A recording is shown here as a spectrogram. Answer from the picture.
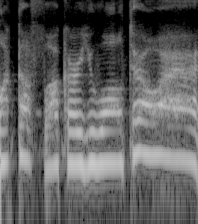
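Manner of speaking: screeched yell, pitched way up. Retelling an anime scene that breaks an illusion: imitating Ichigo yelling. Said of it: "he was yelling".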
